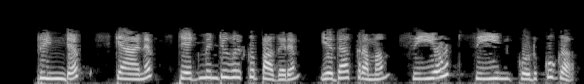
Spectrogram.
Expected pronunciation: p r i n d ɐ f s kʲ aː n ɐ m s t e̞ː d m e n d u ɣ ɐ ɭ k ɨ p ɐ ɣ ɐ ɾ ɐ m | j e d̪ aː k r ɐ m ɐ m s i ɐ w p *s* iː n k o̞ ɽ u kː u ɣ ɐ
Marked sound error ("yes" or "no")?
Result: no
